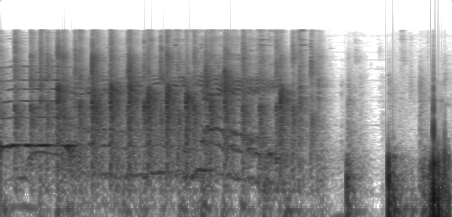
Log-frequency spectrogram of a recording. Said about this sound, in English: Hey, clap for me.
